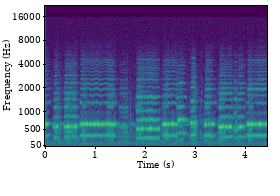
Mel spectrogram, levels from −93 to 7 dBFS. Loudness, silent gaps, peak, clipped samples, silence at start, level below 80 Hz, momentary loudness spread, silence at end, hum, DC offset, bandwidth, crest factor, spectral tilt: -26 LUFS; none; -14 dBFS; under 0.1%; 0 s; -60 dBFS; 5 LU; 0 s; none; under 0.1%; 8 kHz; 12 dB; -6.5 dB/octave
